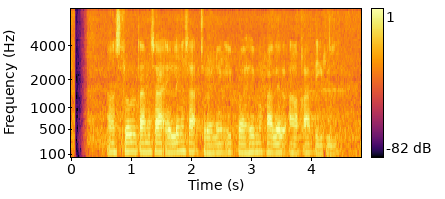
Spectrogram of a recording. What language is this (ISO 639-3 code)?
jav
